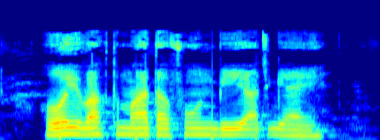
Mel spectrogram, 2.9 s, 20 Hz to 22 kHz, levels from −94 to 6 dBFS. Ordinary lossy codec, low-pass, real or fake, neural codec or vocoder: MP3, 96 kbps; 9.9 kHz; real; none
